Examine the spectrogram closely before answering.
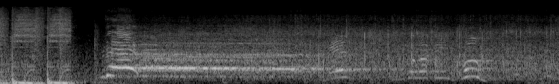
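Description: A group of young women cheer loudly in a large echoing hall.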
